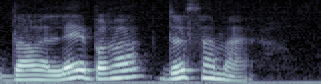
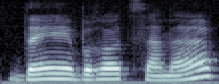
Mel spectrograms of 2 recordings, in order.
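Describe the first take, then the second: First: "Dans les" is said fully as two words. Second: "Dans les" is contracted to one syllable "din".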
